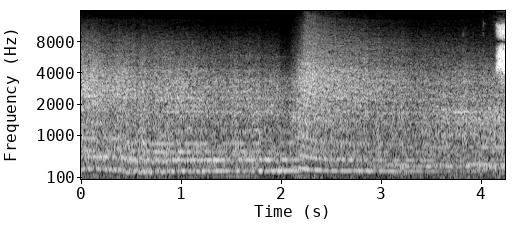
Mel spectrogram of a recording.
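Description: Race cars lapping Yas Marina in Gran Turismo 7, a continuous engine drone with a pitch that shifts as the cars brake and accelerate, steady and fairly loud with no voices.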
